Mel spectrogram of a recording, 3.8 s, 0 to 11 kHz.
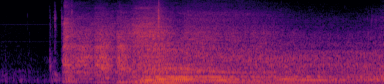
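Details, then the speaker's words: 2009 VW Beetle 1.4 petrol started after an oil and oil filter change, not revved: it catches within a second and settles into a smooth, even tick-over with no knocks or misses; healthy idle. "it sounds good just let it tick over for a few moments that should do"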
